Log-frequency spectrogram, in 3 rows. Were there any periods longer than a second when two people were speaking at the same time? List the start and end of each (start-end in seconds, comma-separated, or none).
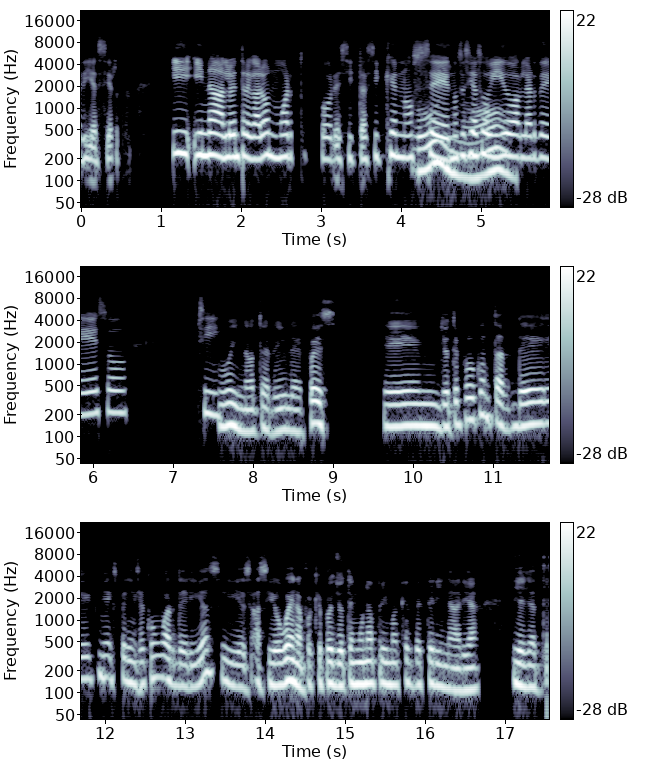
4.2-5.5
